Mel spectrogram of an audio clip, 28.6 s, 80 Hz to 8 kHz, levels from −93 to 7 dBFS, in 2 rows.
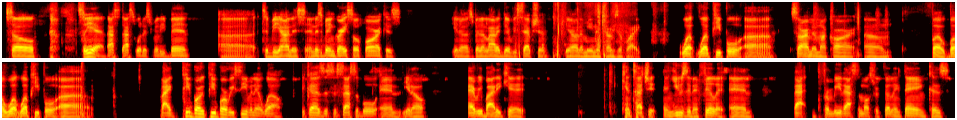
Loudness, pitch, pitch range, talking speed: -26 LUFS, 85 Hz, 75-95 Hz, 185 wpm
